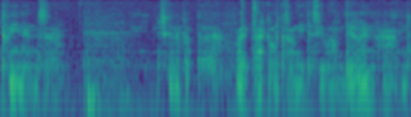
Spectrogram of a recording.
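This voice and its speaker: A person whispering slowly and soothingly in a breathy, creaky voice as a dentist instructing a patient in an ASMR roleplay. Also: a bass voice, lively intonation. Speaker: ASMR creator playing a dentist. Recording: lo-fi close-up ASMR recording.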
